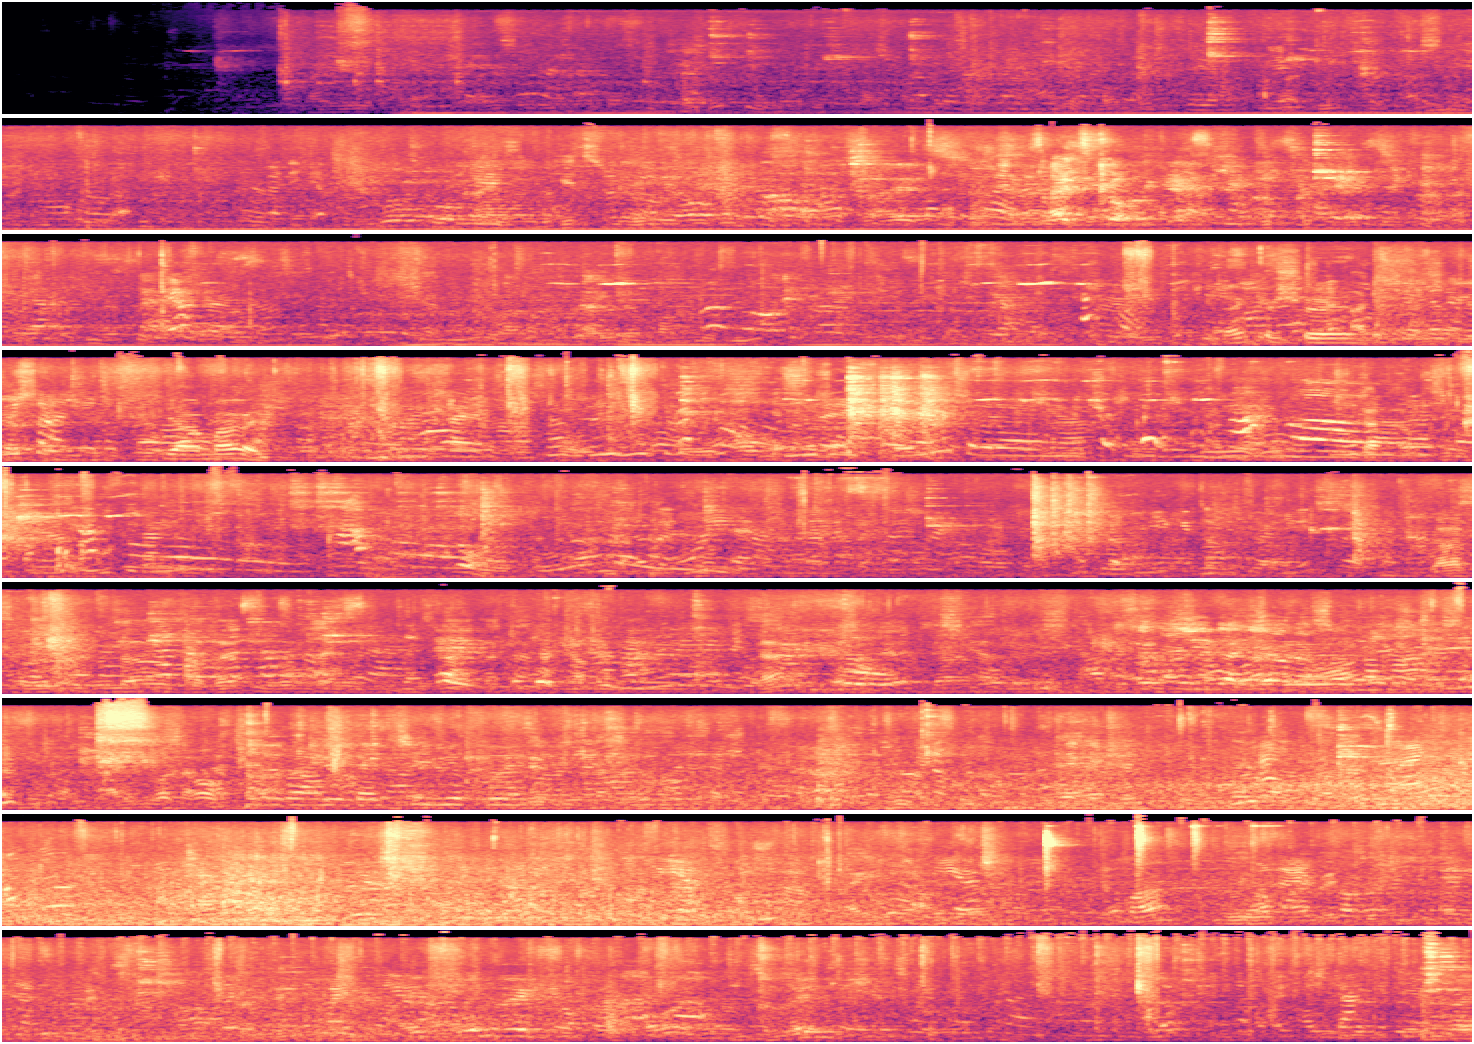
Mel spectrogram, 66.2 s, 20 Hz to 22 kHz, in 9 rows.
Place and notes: {"title": "Bahnhofstraße, Eichwalde, Deutschland - Marios Eiscafé", "date": "2019-04-19 17:43:00", "description": "Marios Eiscafé / Straßencafé H4n/ Protools", "latitude": "52.37", "longitude": "13.62", "altitude": "37", "timezone": "Europe/Berlin"}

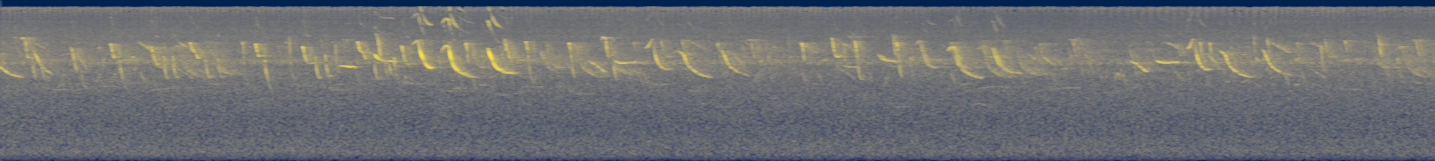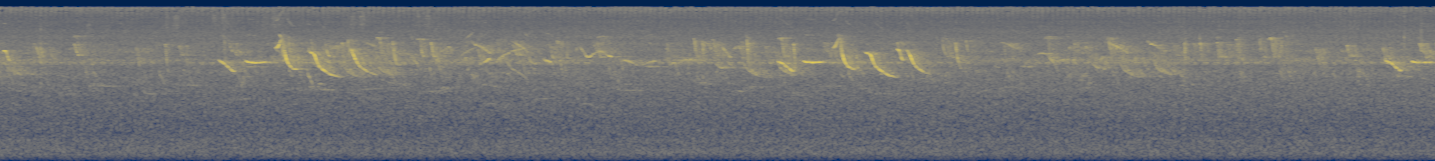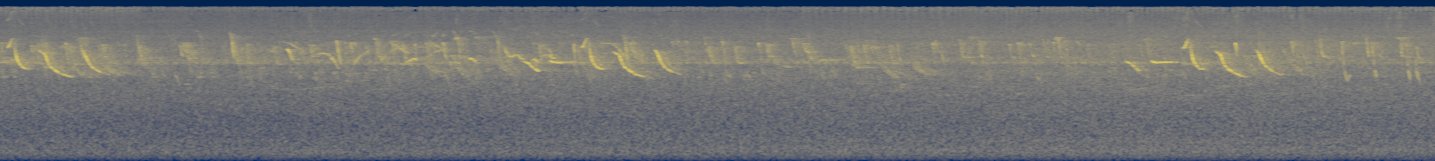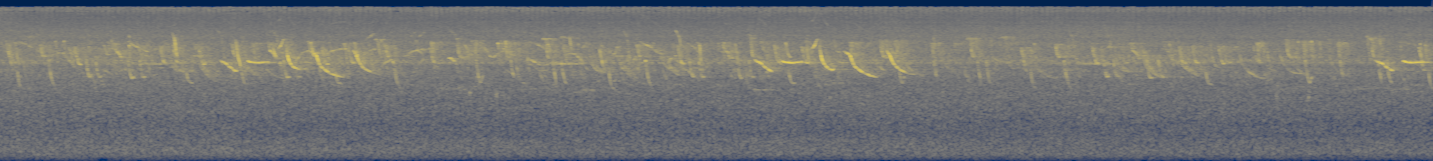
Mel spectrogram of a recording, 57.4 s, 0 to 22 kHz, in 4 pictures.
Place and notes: {"title": "Muriqui Track - aurora", "date": "2017-01-26 05:33:00", "description": "recording in the Atlantic Forest by the sunrise, hoping to hear the muriqui monkey, a highly endangered species", "latitude": "-20.91", "longitude": "-42.54", "altitude": "873", "timezone": "America/Sao_Paulo"}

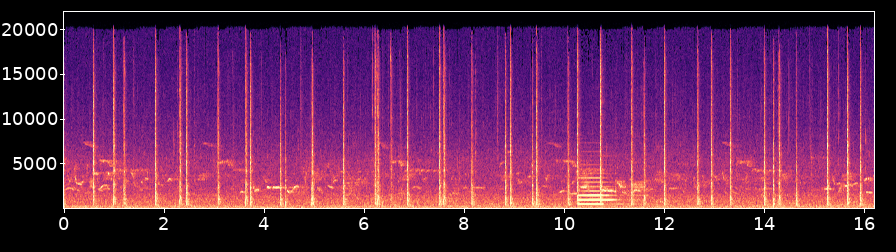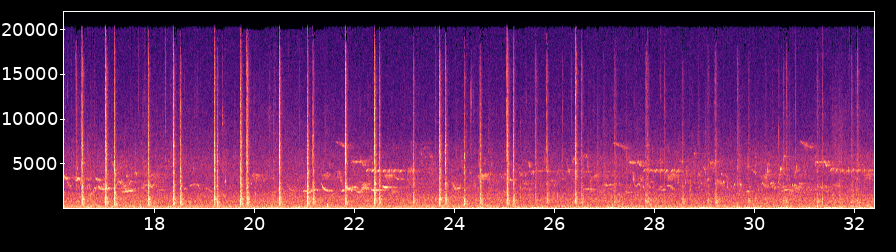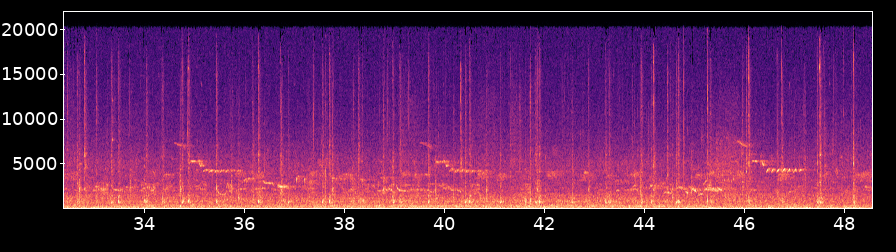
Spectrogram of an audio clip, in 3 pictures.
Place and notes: {"title": "bridge, river drava, maribor - rain drops on blue metal bridge", "date": "2014-04-21 18:50:00", "latitude": "46.57", "longitude": "15.61", "altitude": "259", "timezone": "Europe/Ljubljana"}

